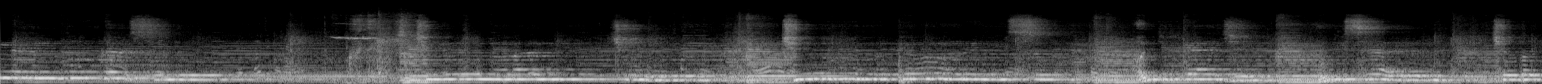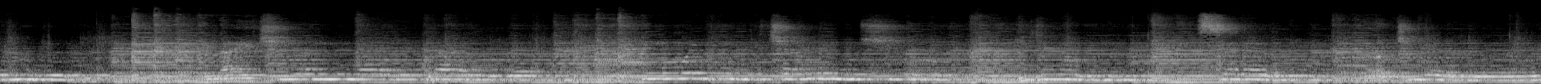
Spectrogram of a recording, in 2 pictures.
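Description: A man singing a slow ballad live into a microphone, accompanied by his own strummed acoustic guitar, with instrumental backing and regular light percussion strokes.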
